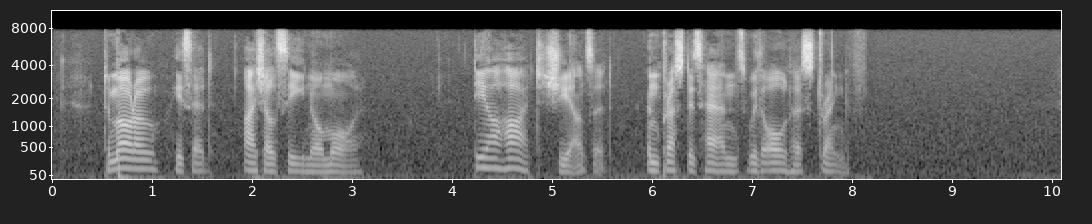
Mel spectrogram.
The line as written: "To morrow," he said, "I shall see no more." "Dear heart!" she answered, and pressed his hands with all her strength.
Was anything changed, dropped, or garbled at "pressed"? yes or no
no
